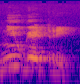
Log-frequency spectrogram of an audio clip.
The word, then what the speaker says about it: nugatory: Come to the next 13th, न्यूगेटरी। Pronunciation is what, न्यूगेटरी, right. सो न्यूगेटरी से हम क्या बता सकते हैं, न्यूगेटरी is what, basically it's rapture, rough, tardy और फ्यूटाइल।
